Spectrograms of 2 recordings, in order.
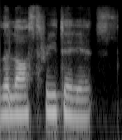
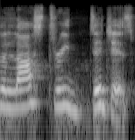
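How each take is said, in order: First: It is said in a British accent. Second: It is said in an American accent. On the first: "Should I do my UK voice?" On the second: "Why did you become American for the intro?"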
